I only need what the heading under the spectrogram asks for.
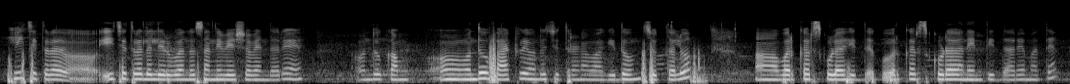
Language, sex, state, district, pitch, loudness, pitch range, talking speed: Kannada, female, Karnataka, Dharwad, 225 Hz, -18 LUFS, 220-240 Hz, 105 wpm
